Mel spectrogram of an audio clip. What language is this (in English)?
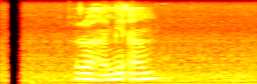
Nepali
